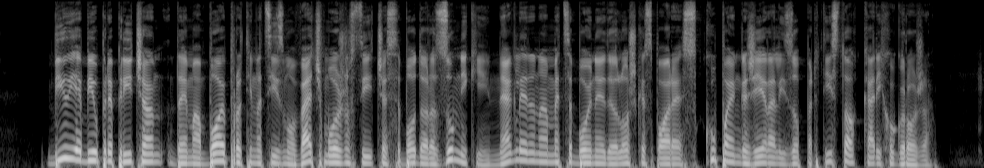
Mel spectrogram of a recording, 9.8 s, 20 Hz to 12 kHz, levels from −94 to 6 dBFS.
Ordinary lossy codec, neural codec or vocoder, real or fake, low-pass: none; none; real; none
